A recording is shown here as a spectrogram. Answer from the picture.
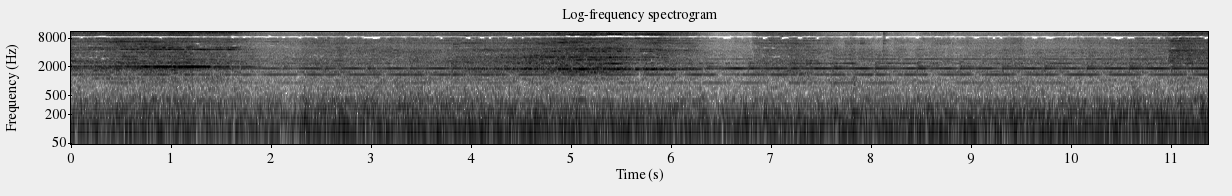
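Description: A freight train's cars rolling past, with a steady low rumble of steel wheels on rail. High wheel squeal flares about a second in and again around five seconds.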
